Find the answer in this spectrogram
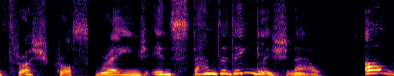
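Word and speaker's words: Thrush Cross Grange: That's not how it would have been pronounced in Yorkshire. In Yorkshire, remember, all the vowels are down. And Thrush-Cross Grange, pronounced in a local way, would be Thrush-Cross Grange, which is really easy to say.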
